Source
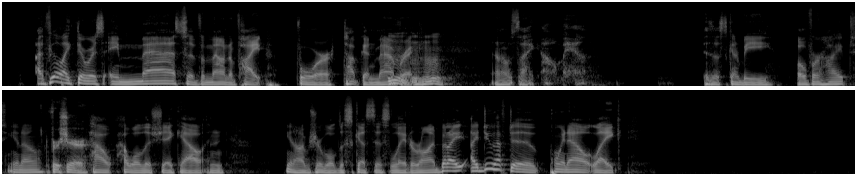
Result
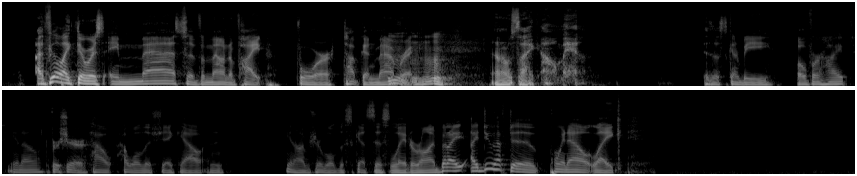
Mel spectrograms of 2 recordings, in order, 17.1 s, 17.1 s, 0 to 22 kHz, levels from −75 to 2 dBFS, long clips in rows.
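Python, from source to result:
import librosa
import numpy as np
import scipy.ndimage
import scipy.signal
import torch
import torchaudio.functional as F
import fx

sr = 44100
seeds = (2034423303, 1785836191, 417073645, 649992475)

y = fx.gain(x, sr, db=fx.steps((0.0, 6.5), (0.98, -2.0), (4.32, 7.5), (5.75, -4.5), (8.45, -13.5), (12.2, -6.5), (14.67, 2.5)))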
